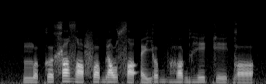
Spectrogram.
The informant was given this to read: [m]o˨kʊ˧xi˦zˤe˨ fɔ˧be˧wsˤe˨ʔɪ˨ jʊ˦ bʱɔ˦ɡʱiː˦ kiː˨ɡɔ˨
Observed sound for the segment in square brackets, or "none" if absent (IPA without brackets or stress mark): m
